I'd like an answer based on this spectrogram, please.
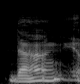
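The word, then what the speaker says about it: dahaṃ: Again, dahang must be pronounced as d, like dog, d.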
